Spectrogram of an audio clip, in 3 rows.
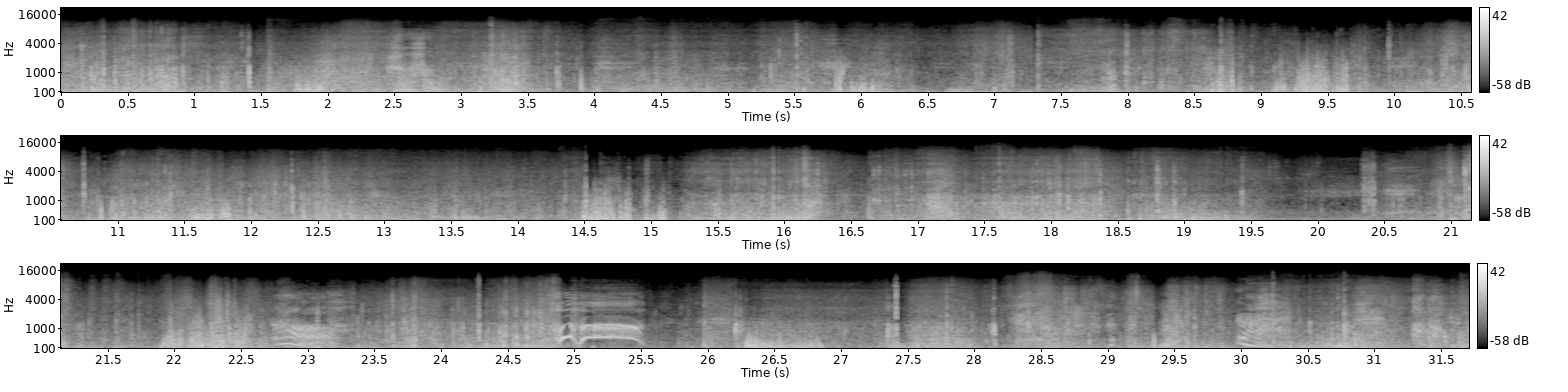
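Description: Skis hissing and scraping over snow through a series of turns, with wind buffeting the microphone. A short pitched sound, perhaps a brief vocal note, comes about 25 seconds in.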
